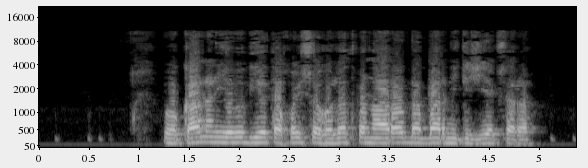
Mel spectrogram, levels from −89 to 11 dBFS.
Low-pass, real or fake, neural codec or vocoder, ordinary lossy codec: 10.8 kHz; real; none; AAC, 32 kbps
